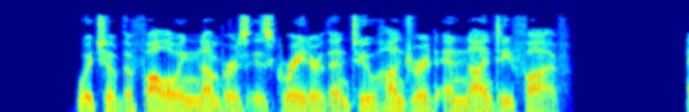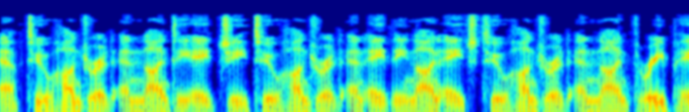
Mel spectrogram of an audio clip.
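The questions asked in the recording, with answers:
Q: Which of the following numbers is greater than 295?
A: F: 298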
